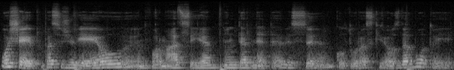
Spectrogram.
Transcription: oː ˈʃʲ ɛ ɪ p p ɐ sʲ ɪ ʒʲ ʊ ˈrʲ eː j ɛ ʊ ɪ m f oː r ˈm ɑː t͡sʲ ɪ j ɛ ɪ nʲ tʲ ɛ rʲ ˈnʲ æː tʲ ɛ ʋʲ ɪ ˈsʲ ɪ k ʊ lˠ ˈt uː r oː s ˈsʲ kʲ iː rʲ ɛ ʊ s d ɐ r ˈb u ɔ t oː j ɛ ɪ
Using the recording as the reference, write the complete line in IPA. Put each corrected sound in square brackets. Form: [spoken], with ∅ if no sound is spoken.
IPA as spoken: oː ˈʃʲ ɛ ɪ p p ɐ sʲ ɪ ʒʲ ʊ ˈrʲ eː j ɛ ʊ ɪ [n] f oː r ˈm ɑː t͡sʲ ɪ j ɛ ɪ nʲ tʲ ɛ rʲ ˈnʲ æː tʲ ɛ ʋʲ ɪ ˈsʲ ɪ k ʊ lˠ ˈt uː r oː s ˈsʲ kʲ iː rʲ ɛ ʊ s d ɐ r ˈb u ɔ t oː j ɛ ɪ

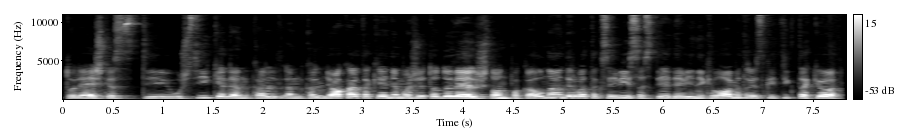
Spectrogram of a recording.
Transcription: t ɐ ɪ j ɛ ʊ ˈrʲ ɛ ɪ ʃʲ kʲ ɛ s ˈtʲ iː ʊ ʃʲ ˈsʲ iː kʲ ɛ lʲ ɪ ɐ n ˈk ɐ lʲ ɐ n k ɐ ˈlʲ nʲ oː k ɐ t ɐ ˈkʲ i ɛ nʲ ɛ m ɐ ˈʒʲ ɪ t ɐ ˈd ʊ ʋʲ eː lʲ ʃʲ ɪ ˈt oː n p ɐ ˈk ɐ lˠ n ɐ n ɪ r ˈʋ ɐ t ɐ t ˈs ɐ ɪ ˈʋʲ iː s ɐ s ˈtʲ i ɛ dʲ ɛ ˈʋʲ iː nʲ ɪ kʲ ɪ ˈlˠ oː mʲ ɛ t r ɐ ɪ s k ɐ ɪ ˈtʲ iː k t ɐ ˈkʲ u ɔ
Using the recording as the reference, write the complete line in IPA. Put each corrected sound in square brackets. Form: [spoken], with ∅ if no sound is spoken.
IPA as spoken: t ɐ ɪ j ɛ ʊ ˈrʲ ɛ ɪ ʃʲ kʲ ɛ s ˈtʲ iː ʊ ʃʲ ˈsʲ iː kʲ ɛ lʲ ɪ ɐ n ˈk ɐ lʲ ɐ n k ɐ ˈlʲ nʲ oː k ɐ t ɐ ˈkʲ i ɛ nʲ ɛ m ɐ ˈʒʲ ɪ t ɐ ˈd ʊ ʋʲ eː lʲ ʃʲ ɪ ˈt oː n p ɐ ˈk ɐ lˠ n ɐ n ɪ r ˈʋ ɐ t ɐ [k] ˈs ɐ ɪ ˈʋʲ iː s ɐ s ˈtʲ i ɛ dʲ ɛ ˈʋʲ iː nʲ ɪ kʲ ɪ ˈlˠ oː mʲ ɛ t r ɐ ɪ s k ɐ ɪ ˈtʲ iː k t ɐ ˈkʲ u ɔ

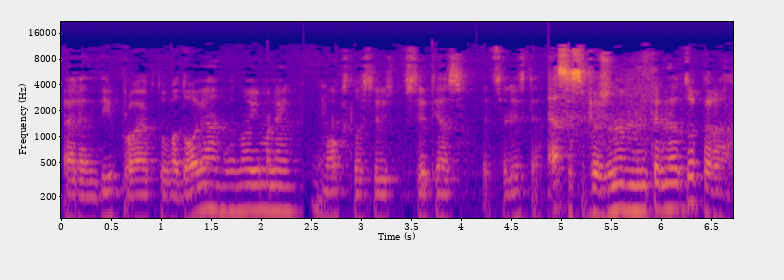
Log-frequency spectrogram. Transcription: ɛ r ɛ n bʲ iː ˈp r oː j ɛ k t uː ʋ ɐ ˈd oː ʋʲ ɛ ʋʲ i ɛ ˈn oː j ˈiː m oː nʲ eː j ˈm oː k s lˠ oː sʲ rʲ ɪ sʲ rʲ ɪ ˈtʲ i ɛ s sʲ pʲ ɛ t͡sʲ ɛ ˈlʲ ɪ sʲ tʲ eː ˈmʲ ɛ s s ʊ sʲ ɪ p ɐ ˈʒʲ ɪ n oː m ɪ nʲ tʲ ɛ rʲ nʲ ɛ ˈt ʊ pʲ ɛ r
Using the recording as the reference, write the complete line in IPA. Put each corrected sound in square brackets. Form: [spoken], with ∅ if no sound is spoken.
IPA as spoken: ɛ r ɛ n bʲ iː ˈp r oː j ɛ k t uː ʋ ɐ ˈd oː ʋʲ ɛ ʋʲ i ɛ ˈn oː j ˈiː m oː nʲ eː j ˈm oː k s lˠ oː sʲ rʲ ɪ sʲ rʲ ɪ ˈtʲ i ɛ s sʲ pʲ ɛ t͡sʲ ɛ ˈlʲ ɪ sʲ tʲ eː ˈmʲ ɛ s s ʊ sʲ ɪ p ɐ ˈʒʲ ɪ n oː m ɪ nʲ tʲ ɛ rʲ nʲ ɛ ˈt ʊ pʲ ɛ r

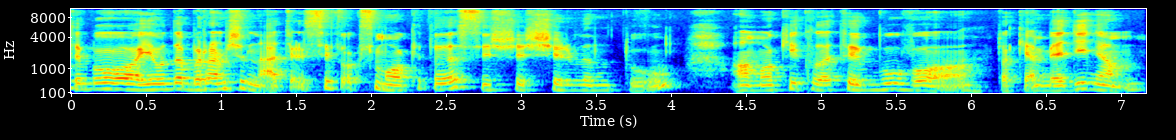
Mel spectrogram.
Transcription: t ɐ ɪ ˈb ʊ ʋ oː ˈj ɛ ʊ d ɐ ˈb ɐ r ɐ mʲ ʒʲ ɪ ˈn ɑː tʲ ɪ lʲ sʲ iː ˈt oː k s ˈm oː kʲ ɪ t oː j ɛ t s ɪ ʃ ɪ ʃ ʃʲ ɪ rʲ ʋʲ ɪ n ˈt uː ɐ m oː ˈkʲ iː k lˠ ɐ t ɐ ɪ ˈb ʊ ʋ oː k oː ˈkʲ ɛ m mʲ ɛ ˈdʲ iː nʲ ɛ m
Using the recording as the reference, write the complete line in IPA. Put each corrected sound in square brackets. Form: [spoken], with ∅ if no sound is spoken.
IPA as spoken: t ɐ ɪ ˈb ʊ ʋ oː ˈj ɛ ʊ d ɐ ˈb ɐ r ɐ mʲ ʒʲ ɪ ˈn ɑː tʲ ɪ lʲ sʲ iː ˈt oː k s ˈm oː kʲ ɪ t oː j ɛ [∅] s ɪ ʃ ɪ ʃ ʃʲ ɪ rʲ ʋʲ ɪ n ˈt uː ɐ m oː ˈkʲ iː k lˠ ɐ t ɐ ɪ ˈb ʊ ʋ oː [t] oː ˈkʲ ɛ m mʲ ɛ ˈdʲ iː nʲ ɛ m

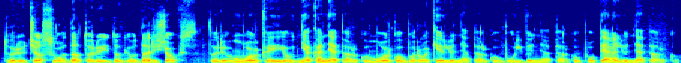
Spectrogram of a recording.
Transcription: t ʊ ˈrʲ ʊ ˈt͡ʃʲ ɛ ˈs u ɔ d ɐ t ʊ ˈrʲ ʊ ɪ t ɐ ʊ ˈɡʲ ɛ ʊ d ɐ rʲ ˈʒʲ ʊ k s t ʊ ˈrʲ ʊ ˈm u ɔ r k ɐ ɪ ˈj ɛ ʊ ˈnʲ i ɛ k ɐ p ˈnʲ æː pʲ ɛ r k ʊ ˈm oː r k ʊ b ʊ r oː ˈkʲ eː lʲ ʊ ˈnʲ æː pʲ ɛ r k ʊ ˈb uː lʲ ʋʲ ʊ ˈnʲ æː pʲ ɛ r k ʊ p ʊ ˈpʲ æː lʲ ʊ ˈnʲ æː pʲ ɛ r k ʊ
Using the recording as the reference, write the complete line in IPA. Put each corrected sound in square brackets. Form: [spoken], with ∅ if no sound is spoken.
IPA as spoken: t ʊ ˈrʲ ʊ ˈt͡ʃʲ ɛ ˈs u ɔ d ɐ t ʊ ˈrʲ ʊ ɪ [d] ɐ ʊ ˈɡʲ ɛ ʊ d ɐ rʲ ˈʒʲ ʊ k s t ʊ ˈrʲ ʊ ˈm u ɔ r k ɐ ɪ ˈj ɛ ʊ ˈnʲ i ɛ k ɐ [∅] ˈnʲ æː pʲ ɛ r k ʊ ˈm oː r k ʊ b ʊ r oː ˈkʲ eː lʲ ʊ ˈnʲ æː pʲ ɛ r k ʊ ˈb uː lʲ ʋʲ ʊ ˈnʲ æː pʲ ɛ r k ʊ p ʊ ˈpʲ æː lʲ ʊ ˈnʲ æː pʲ ɛ r k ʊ

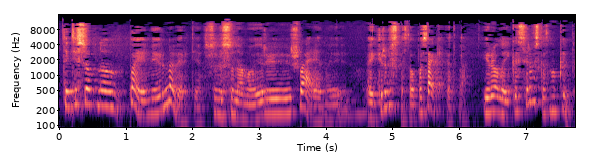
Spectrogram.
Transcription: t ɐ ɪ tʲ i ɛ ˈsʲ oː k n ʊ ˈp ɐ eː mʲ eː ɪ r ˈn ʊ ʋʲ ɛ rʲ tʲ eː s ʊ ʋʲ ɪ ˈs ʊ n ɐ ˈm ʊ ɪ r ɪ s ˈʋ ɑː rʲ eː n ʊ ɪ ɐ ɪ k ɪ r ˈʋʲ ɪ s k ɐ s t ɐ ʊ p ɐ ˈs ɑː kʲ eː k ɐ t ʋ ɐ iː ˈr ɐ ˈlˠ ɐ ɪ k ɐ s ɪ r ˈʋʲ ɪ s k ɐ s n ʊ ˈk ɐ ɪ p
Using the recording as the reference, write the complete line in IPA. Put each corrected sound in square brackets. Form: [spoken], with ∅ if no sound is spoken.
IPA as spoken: t ɐ ɪ tʲ i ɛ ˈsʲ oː k n ʊ ˈp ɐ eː mʲ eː ɪ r ˈn ʊ ʋʲ ɛ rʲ tʲ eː s ʊ ʋʲ ɪ ˈs ʊ n ɐ ˈm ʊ ɪ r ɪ [ʃ] ˈʋ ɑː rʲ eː n ʊ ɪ ɐ ɪ k ɪ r ˈʋʲ ɪ s k ɐ s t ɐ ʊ p ɐ ˈs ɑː kʲ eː k ɐ t ʋ ɐ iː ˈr ɐ ˈlˠ ɐ ɪ k ɐ s ɪ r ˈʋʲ ɪ s k ɐ s n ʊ ˈk ɐ ɪ p

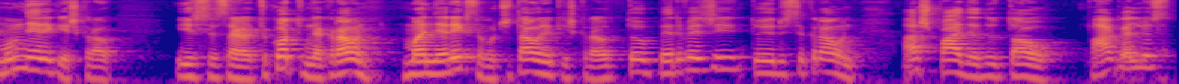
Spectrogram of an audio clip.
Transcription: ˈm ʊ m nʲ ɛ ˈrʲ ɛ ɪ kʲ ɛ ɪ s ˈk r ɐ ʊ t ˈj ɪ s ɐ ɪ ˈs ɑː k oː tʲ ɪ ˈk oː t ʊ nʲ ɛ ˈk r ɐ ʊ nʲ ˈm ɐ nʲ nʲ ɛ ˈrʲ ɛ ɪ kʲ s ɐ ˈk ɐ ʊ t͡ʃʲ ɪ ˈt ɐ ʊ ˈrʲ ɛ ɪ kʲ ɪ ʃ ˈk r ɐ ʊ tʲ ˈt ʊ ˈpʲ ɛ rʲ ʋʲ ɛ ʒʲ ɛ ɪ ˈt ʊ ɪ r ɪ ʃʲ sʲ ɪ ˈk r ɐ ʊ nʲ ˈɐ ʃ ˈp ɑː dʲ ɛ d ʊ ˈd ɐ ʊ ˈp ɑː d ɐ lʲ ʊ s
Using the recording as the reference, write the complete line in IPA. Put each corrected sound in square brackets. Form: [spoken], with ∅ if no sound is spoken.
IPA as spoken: ˈm ʊ m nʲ ɛ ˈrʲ ɛ ɪ kʲ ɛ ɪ [ʃ] ˈk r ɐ ʊ t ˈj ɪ s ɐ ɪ ˈs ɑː k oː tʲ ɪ ˈk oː t ʊ nʲ ɛ ˈk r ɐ ʊ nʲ ˈm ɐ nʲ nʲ ɛ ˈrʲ ɛ ɪ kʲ s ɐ ˈk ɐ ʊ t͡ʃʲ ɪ ˈt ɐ ʊ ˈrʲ ɛ ɪ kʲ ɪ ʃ ˈk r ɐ ʊ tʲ ˈt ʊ ˈpʲ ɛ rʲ ʋʲ ɛ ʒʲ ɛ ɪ ˈt ʊ ɪ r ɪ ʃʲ sʲ ɪ ˈk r ɐ ʊ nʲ ˈɐ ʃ ˈp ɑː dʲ ɛ d ʊ [ˈt] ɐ ʊ ˈp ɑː [ɡ] ɐ lʲ ʊ s

